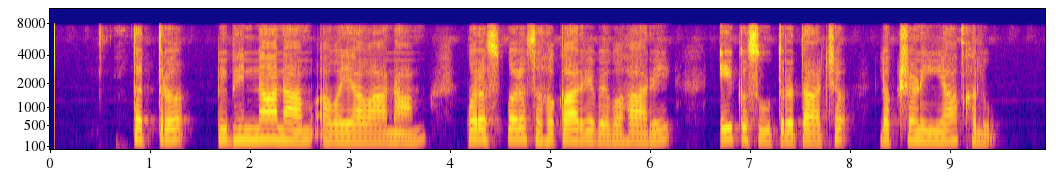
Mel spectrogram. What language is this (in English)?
Sanskrit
